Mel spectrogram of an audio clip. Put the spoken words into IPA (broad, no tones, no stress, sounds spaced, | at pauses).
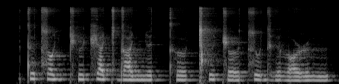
t ɨ t͡s ɔ ʎ cʰ ɨ t͡ʃ a c d a ɲ ɪ t t̪ʰ ɵ ǀʰ ɨ c ɵ t͡s u dʱ ɪ l ɔ ɭ ɨ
